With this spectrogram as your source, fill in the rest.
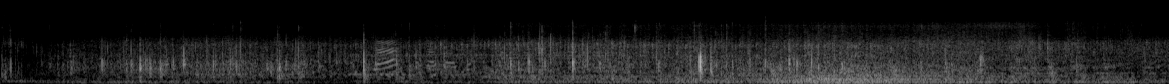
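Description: A truck engine rumbles as the truck drives slowly past close by.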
